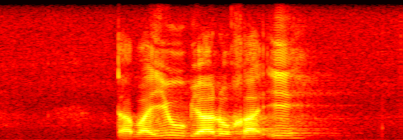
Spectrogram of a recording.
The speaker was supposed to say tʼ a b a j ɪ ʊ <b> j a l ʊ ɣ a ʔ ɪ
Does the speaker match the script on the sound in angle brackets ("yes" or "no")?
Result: yes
